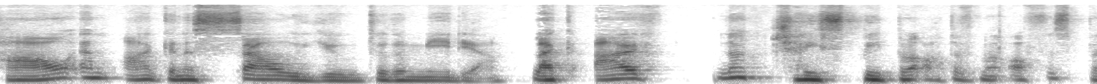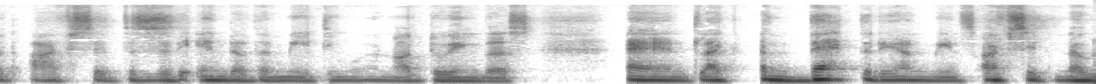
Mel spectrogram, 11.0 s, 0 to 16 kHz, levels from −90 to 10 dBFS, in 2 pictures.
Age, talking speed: 30-49, 225 wpm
